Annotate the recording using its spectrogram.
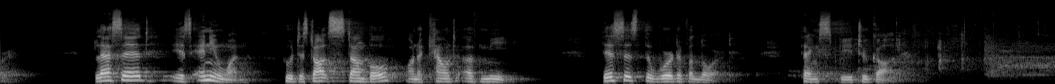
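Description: A middle-aged man reads aloud calmly through a microphone.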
